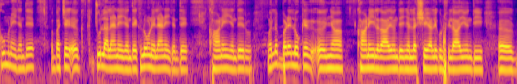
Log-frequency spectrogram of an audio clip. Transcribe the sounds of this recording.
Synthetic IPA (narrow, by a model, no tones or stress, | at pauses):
kʊmneːd͡ʒãːnd̪eːbətːʃeːt͡ʃuːlːaːlɛːneːd͡ʒãːnd̪eːkʰəloːneːlɛːneːd͡ʒãːnd̪eːkʰaːɽeːd͡ʒãːnd̪eː | mət̪ləbbəɽeːloːkeːjãːkʰaːneːləɡaːd̪eːɦʊnd̪eːjãːləʃeːaːliːkʊlpʰɪlaːd̪iːɦʊnd̪iː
